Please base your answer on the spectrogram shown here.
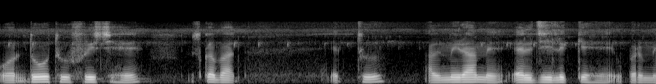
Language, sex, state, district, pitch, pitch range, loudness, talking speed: Hindi, male, Arunachal Pradesh, Papum Pare, 110 Hz, 100-115 Hz, -18 LUFS, 145 wpm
